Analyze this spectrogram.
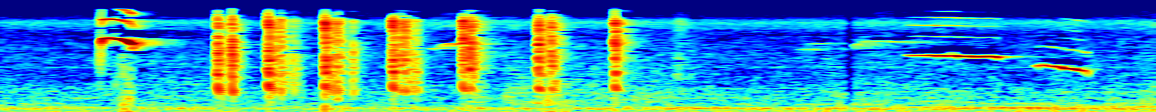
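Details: Ketrekan of a Borneo white-rumped shama, a provoking rattle: one high whistle, then a quick row of dry buzzy ticks, followed by a pause and soft sliding whistles.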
